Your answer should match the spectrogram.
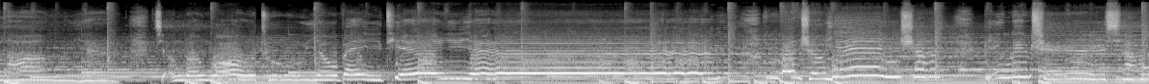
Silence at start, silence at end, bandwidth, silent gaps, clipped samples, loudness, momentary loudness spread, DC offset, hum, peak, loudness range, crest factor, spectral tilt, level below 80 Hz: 0 s; 0 s; over 20 kHz; none; 5%; -5 LUFS; 6 LU; 0.8%; none; 0 dBFS; 3 LU; 6 dB; -5 dB/octave; -16 dBFS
